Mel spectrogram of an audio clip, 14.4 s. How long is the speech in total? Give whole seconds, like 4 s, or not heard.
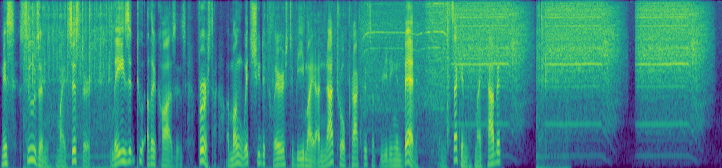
10 s.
